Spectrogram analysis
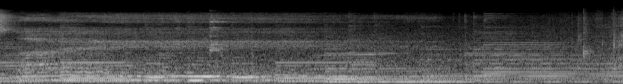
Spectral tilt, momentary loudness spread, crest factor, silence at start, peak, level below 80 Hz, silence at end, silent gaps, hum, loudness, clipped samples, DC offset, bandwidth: -5.5 dB/octave; 9 LU; 16 dB; 0 s; -6 dBFS; -50 dBFS; 0 s; none; none; -22 LUFS; under 0.1%; under 0.1%; 14 kHz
